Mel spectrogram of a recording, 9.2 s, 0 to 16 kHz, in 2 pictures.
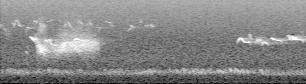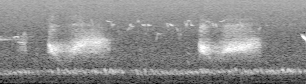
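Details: Black grouse lek in the Italian Alps of Piedmont, 2022. A rolling low coo runs the whole time, broken by three loud hissing sneezes and a wavering whistled call between them.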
